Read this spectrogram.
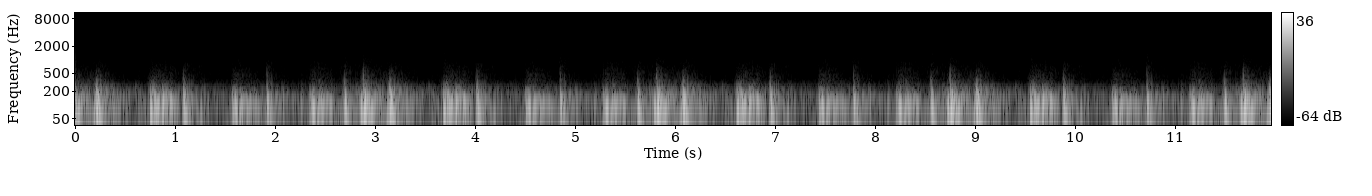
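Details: Female with an irregular heartbeat: low, muffled beats with uneven spacing and early extra beats (PVCs/ectopics), plus a soft whooshing murmur of blood flow.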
